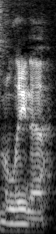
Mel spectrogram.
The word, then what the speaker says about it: Melina: It also bothers me her name is not pronounced Melina. I feel like there needs to be an extra N if you want it to be like a non-vowel sound for me.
